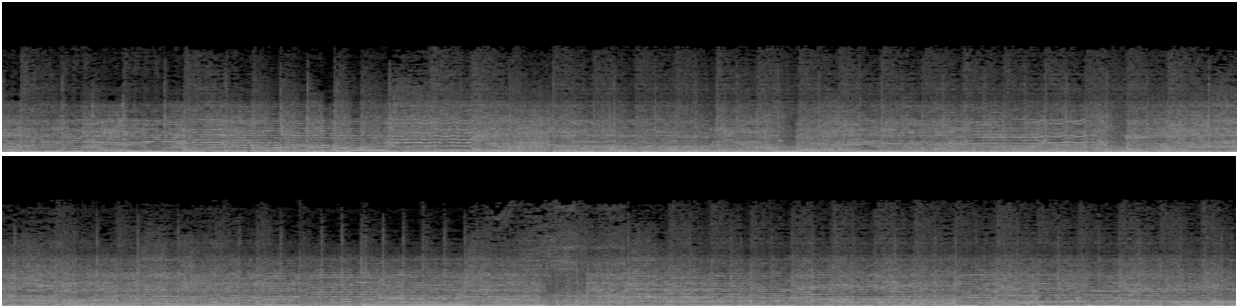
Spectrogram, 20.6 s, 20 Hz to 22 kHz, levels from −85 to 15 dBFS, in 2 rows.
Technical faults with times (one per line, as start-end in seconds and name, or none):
none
